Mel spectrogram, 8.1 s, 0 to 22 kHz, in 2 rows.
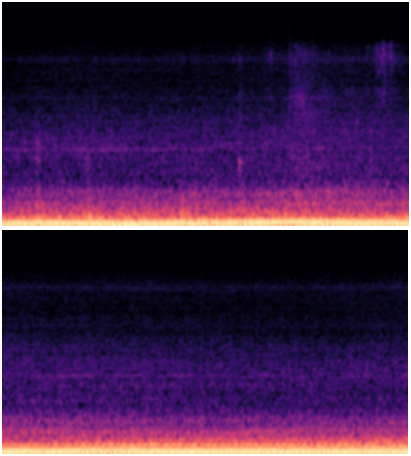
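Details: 2003 Chevy Trailblazer LTZ 4x4 4.2 I6, cold after new valve cover and intake gaskets, plugs and coils for a P0305 misfire: steady low rumble at a slightly high idle, smooth with no skips or shake. No misfire.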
